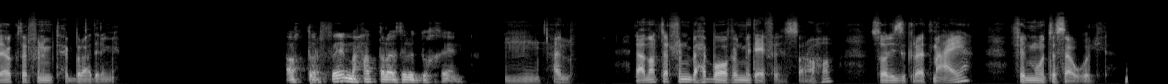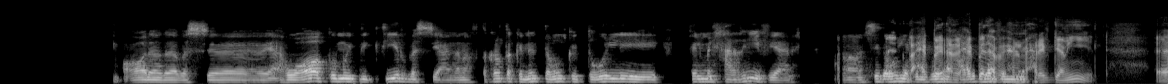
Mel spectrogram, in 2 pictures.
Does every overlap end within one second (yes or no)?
no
